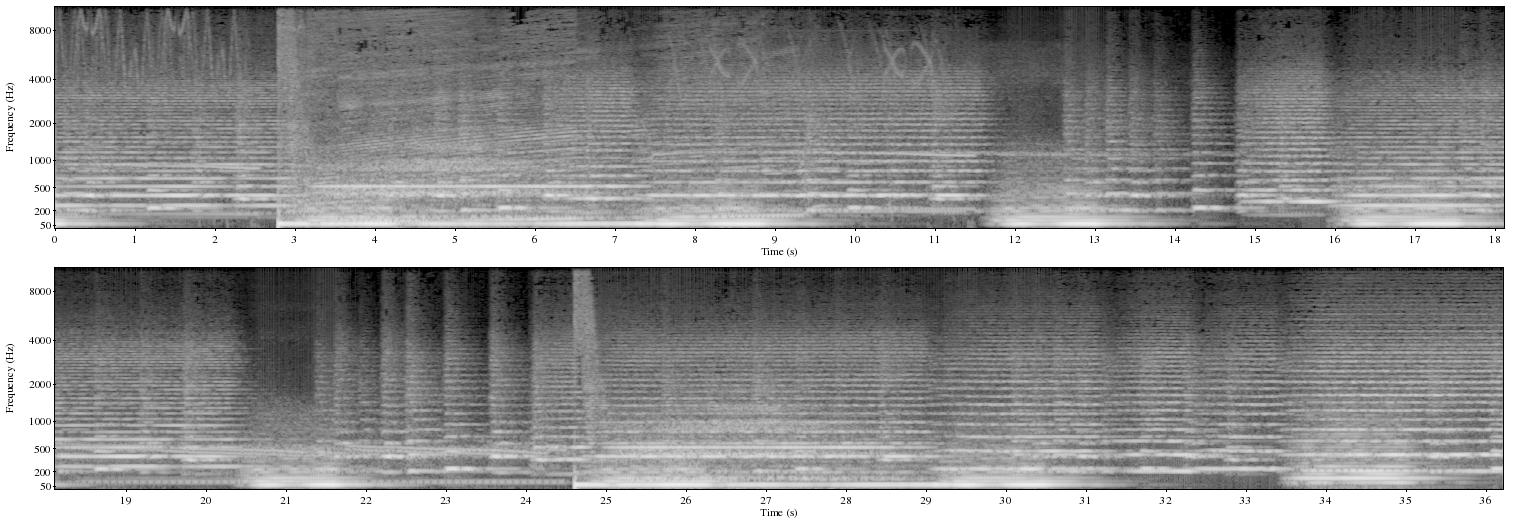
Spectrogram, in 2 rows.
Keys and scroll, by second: 25.2 Up, 35.0 Right, 35.1 Right, 35.2 Down, 35.3 Down, 35.4 Down, 35.6 Down, 35.8 Left, 35.9 Left.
